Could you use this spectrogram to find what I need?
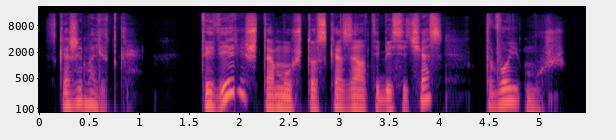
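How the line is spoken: Whispered question. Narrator (Russian): спросила шепотом

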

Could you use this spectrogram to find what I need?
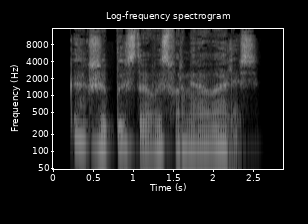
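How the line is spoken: Tender young woman's voice. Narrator (Russian): нежным голосом, сказала девушка

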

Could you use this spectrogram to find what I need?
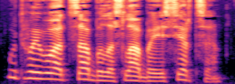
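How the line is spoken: Dry. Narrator (Russian): сухо сказал Егошин

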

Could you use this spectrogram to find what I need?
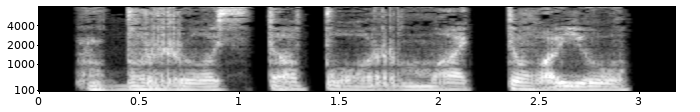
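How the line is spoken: Whispered bark. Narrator (Russian): Шепотом рявкнул я

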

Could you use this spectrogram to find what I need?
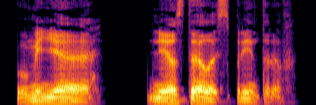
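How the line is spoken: Sighing. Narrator (Russian): вздохнул он

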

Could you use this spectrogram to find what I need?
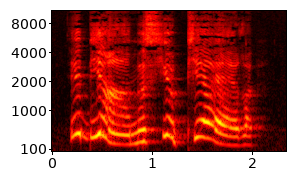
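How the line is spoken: Shouted from below. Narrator (French): cria Tabitha du bas de l'escalier

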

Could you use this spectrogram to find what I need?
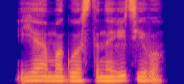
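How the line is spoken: Quiet, low voice. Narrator (Russian): сказал тихим, низким голосом Август

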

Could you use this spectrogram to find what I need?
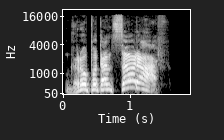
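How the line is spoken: Barked. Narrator (Russian): рявкнул М

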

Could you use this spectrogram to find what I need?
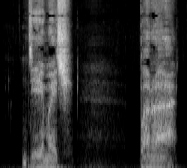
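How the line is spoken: Whisper in earpiece. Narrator (Russian): прорезался в ухе шепоток Ракитина

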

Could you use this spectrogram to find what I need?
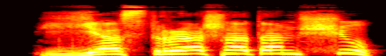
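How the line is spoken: Shouted. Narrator (Russian): крикнул я

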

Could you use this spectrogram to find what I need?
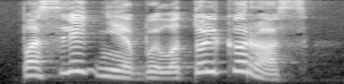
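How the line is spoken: Exclaimed. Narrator (Russian): воскликнула я

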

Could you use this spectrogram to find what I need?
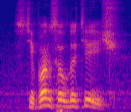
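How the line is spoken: Confiding tone. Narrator (Russian): доверительным тоном заговорил Белоцерковский

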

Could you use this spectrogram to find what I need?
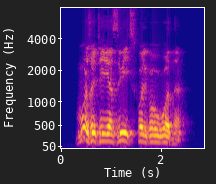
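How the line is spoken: Calm. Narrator (Russian): спокойно ответил сыщик

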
